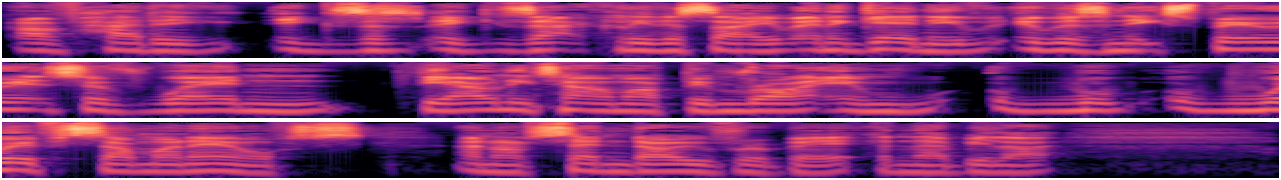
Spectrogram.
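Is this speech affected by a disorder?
Yes: stammer; stutter, unnoticed during rapping and spoken word years, noticed with radio show and podcast, works with STAMMA; stuttered occasionally live on terminal, emotionally immersive track lacking tight driven rhythmic pattern; here repeated sounds.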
